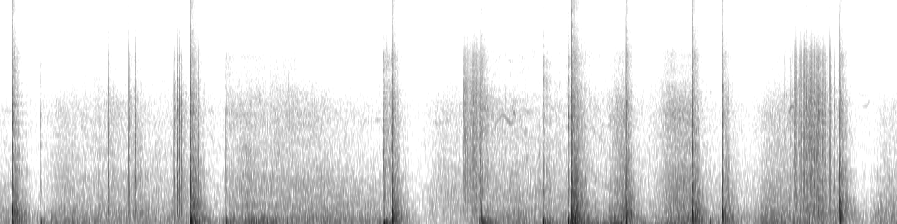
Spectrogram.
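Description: Aerial fireworks shells bursting overhead: a run of about a dozen sharp booms at irregular intervals, some in quick pairs, with a couple of longer noisy stretches between them.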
